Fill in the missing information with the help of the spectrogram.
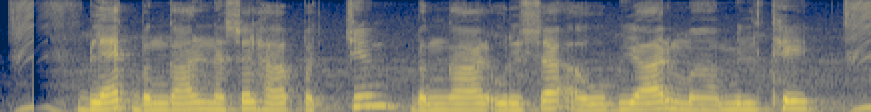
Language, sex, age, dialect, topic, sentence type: Chhattisgarhi, male, 18-24, Central, agriculture, statement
